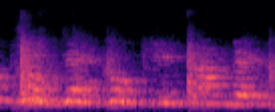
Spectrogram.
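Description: Hand claps keeping the beat of a chanted children's rhyme, with two sharp claps, one just after the start and one past the middle, over a woman's and children's sing-song voices.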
